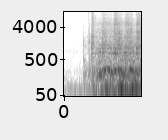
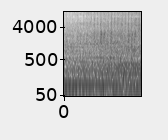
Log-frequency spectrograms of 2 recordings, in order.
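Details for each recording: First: Diesel being jump-started: sluggish cranking with a few slow, heavy compression beats before it catches, then no smoke; battery too weak. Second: VW Caddy pickup 1.9 diesel, jump-started on a weak battery: a steady, even diesel clatter at idle with a firm low rumble and no misses or knocks, and no smoke. Normal diesel idle.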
